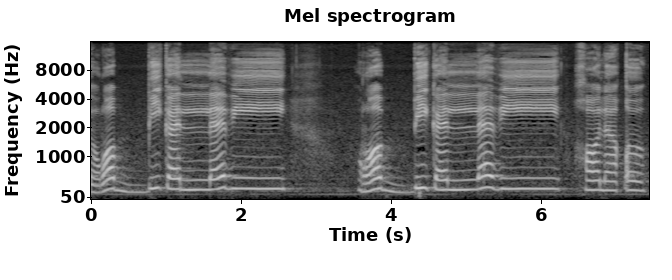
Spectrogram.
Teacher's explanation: را کے اوپر زبر ہے، موٹا پڑھیے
